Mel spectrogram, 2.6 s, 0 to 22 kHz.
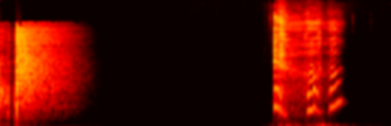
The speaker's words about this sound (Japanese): ご主人様、お尻から行くよ。痛いから我慢してね。マジでムチ振る3秒前。 2、1。 えい。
